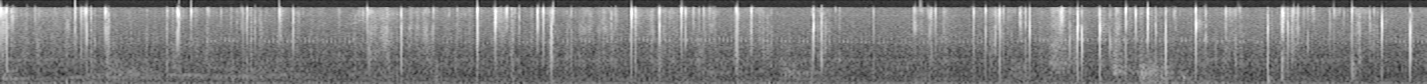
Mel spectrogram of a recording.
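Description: Long dark nails scratch and tap the faces of a large, clear, solid ice block held close up. Many sharp, bright clicks and taps come through, with scratchy, crackling rasps in between, all over a faint steady low hum. Each tap dies away almost at once, leaving a quiet, dry, close-up sound.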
